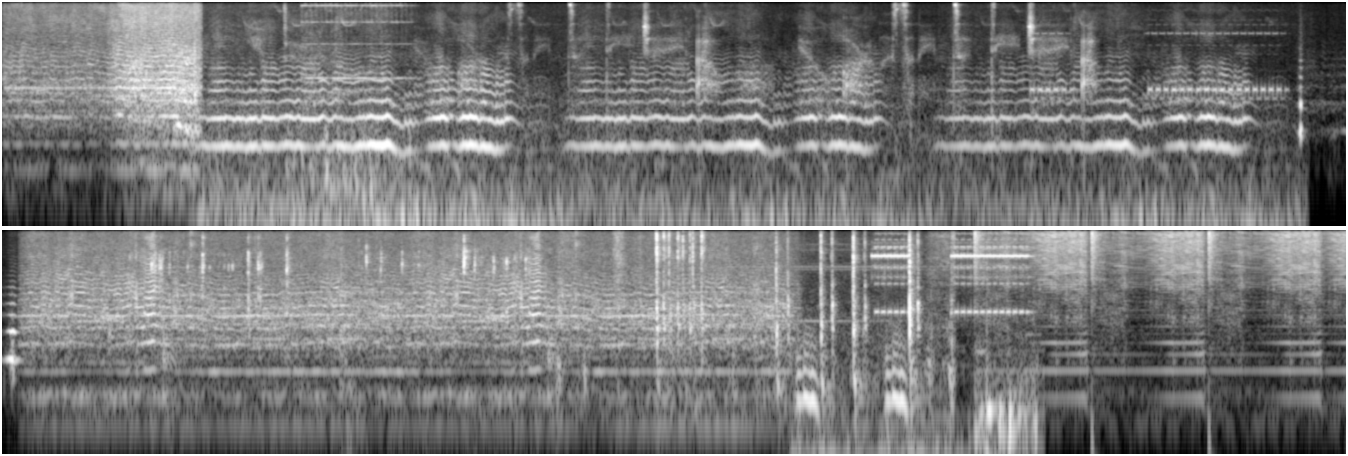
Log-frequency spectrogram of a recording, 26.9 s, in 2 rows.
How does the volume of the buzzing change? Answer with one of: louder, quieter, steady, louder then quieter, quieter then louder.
quieter.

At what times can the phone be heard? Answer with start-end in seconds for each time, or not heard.
3.0-4.2, 10.2-12.9, 22.1-23.9.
